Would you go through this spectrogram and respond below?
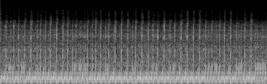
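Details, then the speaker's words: Ported Husqvarna 543XP chainsaw, hot and being broken in after restart: fast, even two-stroke buzzing idle, a little quicker than it should be; idle speed set slightly high as the hot engine leans out. "Still not bad. Oh yeah, see, I knew it was high. I can hear it a little bit."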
